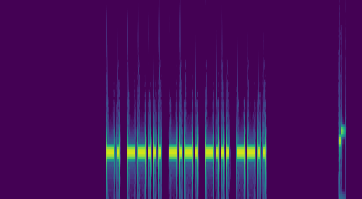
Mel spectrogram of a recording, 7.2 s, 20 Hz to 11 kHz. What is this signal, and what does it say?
Morse code, heard as a keyed tone, about 21 wpm, 700 Hz. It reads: N7CBZ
